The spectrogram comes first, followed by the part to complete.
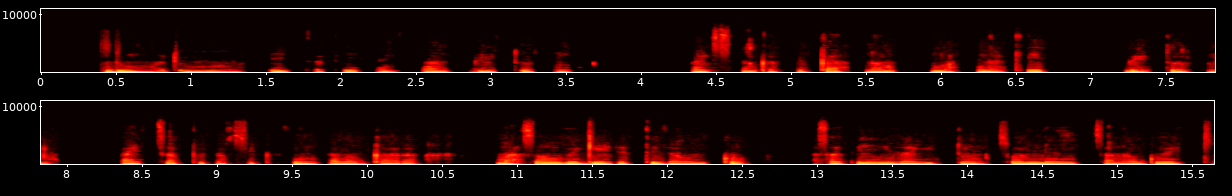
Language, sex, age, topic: Gamo, female, 25-35, government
